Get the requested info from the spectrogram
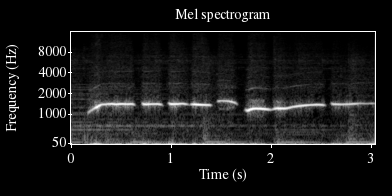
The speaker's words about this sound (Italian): per rinfrescare la memoria, fischietto una canzoncina.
